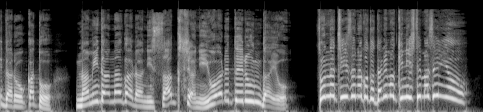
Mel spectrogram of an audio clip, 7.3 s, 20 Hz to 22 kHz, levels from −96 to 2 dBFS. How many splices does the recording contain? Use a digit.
0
